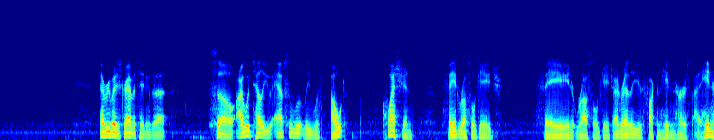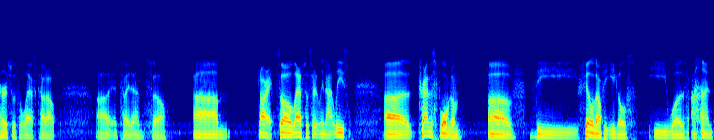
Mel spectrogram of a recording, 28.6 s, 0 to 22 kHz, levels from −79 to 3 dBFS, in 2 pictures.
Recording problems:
muffled; very; fading above 1 kHz

